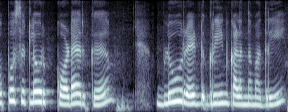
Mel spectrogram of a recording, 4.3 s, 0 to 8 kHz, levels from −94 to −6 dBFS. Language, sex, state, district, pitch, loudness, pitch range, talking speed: Tamil, female, Tamil Nadu, Nilgiris, 240 Hz, -14 LUFS, 215-275 Hz, 110 wpm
